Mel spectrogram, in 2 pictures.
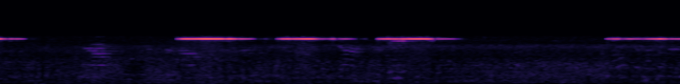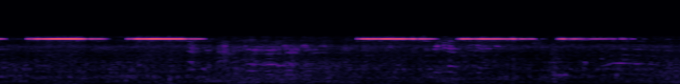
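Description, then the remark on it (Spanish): A high-pitched alarm beeps in repeated bursts of three loud tones with pauses between them, a temporal smoke-alarm pattern, with faint background noise and some muffled talk underneath; one of several alarms, still sounding after a code was entered and about to be silenced. “Ok, esa que está sonando ahorita en un momento se va a silenciar.”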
